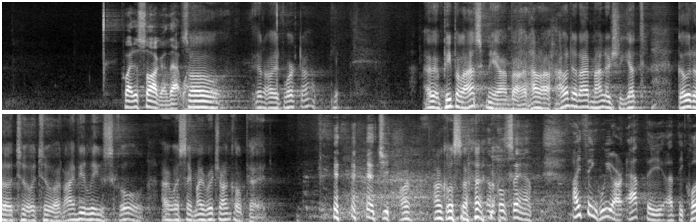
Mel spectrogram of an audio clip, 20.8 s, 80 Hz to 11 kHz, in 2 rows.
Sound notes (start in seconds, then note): 14.8 laughter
